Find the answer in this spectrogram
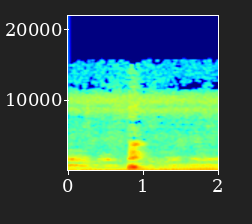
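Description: A rooster crowing, with a brief loud vocal sound just under a second in.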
